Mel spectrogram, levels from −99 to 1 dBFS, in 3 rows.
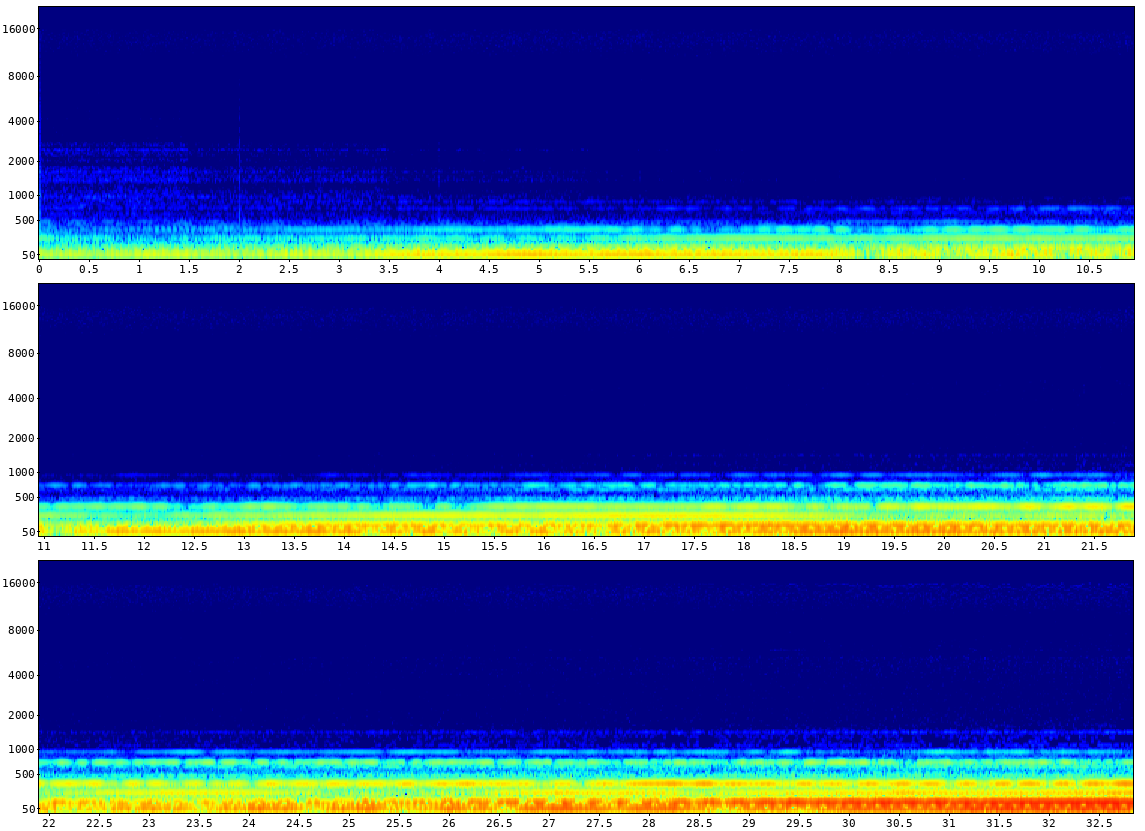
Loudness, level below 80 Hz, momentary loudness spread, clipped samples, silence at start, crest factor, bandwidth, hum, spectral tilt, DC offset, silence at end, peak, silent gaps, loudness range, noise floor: -25 LUFS; -28 dBFS; 22 LU; under 0.1%; 0 s; 18 dB; 1 kHz; 60 Hz at -40 dBFS; -15 dB/octave; under 0.1%; 0 s; -6 dBFS; none; 20 LU; -45 dBFS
